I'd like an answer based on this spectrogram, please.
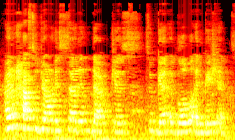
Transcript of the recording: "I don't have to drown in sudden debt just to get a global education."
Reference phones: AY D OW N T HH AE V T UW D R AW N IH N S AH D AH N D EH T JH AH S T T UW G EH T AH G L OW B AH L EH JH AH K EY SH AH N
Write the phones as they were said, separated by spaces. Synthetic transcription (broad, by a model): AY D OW N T HH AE F T UW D R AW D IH S AH D AH N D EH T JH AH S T T UW G EH T AH G L OW B AH L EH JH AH K EY SH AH N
